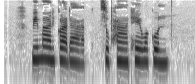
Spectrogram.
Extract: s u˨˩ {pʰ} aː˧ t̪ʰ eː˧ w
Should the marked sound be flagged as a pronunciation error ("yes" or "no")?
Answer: no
